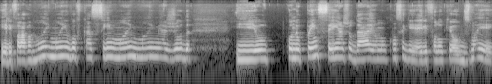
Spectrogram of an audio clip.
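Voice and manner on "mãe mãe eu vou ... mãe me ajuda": put-on desperate scream and pleading, pitched higher. Retelling her injured son's cries after a car crash: imitating a desperate scream. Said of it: "ele gritava, desesperado".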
